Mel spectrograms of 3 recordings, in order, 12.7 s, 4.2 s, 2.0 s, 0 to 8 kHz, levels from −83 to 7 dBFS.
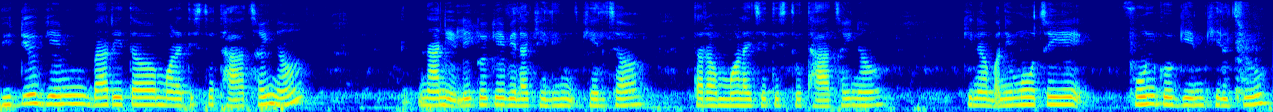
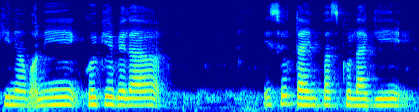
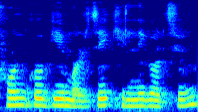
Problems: background sounds at intervals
